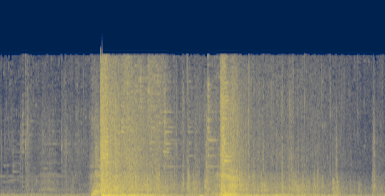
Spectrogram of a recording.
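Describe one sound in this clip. Wooden crates smash and splinter with a loud crash.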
